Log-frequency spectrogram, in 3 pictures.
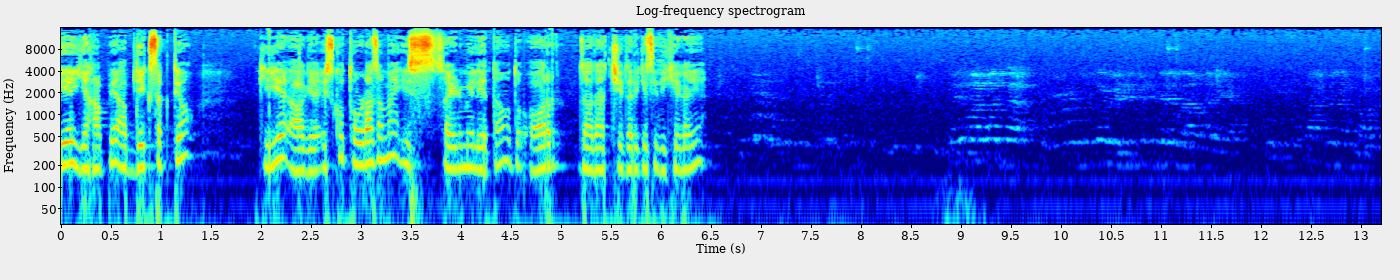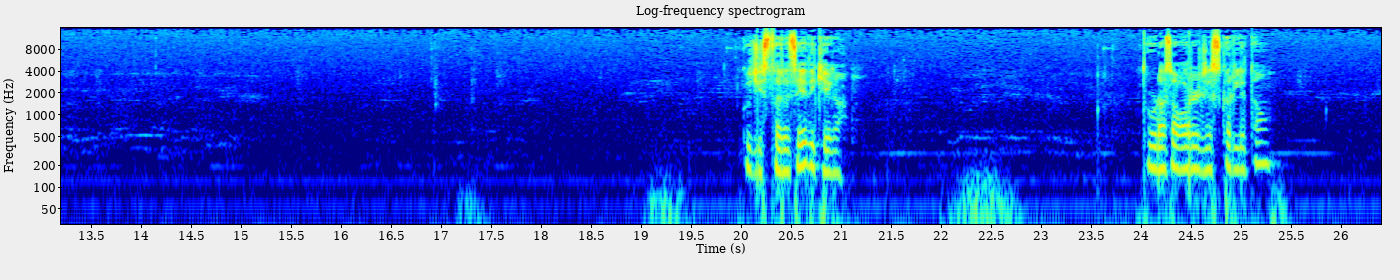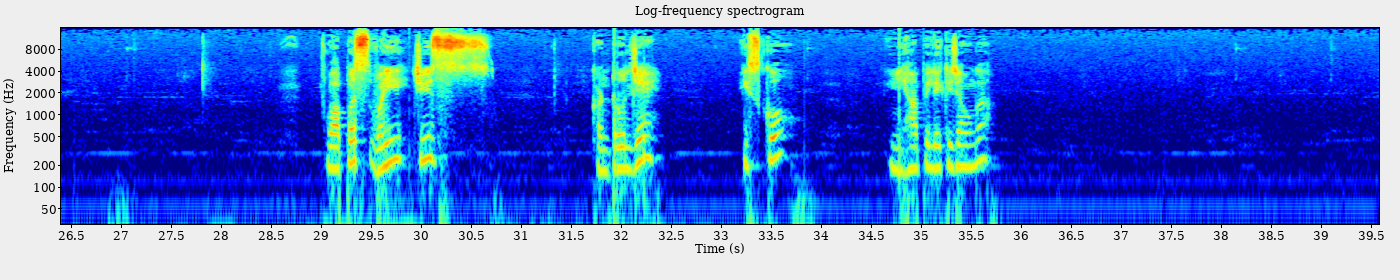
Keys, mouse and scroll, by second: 2.5 Right, 7.8 click, 10.9 click, 19.7 click, 23.5 click, 26.9 click, 30.3 click, 31.9 ctrl+j, 33.7 click, 38.0 click.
